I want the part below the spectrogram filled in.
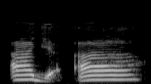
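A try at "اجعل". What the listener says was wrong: Nah, itu kayak masih ada C tuh, masih aj'al. Aj'al. Dibuat tadi ya, pantulannya itu apa alamiah gitu, alami dia. Aj'al gitu. Dan setelahnya jangan kasih jeda. Aj'al gitu. Jadi enggak aj'al.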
